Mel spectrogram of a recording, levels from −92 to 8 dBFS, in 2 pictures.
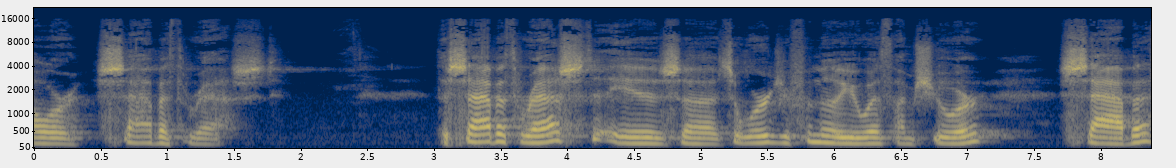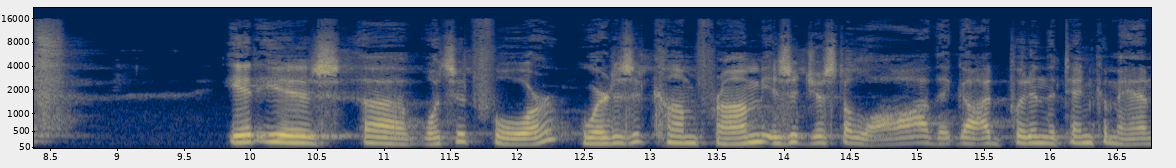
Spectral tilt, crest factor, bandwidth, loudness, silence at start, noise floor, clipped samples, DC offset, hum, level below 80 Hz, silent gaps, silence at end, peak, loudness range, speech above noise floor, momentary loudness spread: -4.5 dB/octave; 18 dB; 16 kHz; -20 LUFS; 0 s; -63 dBFS; under 0.1%; under 0.1%; none; -74 dBFS; none; 0 s; -2 dBFS; 4 LU; 43 dB; 10 LU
